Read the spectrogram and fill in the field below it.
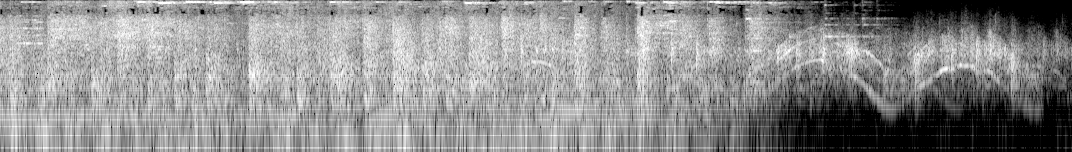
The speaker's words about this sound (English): Well, let's get the rock crusher and put it to the test.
